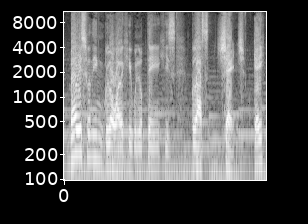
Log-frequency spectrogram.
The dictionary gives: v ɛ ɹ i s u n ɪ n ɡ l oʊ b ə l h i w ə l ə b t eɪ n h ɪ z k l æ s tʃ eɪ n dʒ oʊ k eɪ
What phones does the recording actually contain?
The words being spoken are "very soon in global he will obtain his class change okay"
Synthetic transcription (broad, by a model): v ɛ ɹ i s u n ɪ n ɡ l oʊ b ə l h i w ə l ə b t eɪ n h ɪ s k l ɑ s tʃ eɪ n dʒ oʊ k eɪ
